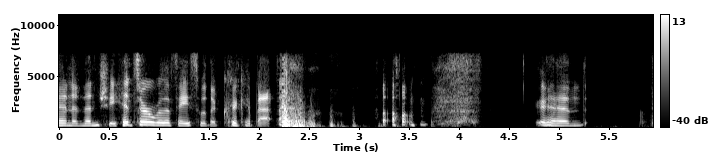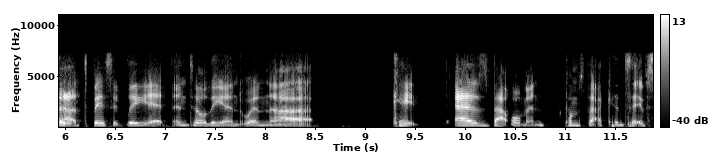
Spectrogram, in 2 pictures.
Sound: laughs

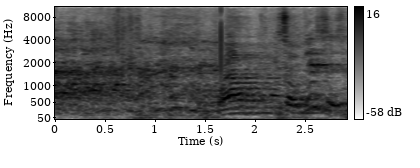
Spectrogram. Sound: laughing

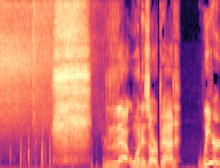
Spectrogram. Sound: helium voice

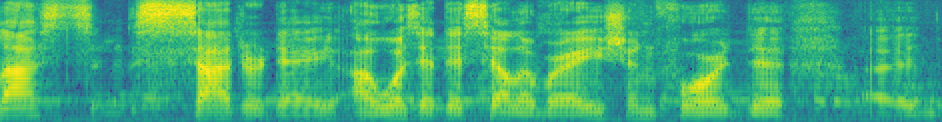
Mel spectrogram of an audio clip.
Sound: speaking French

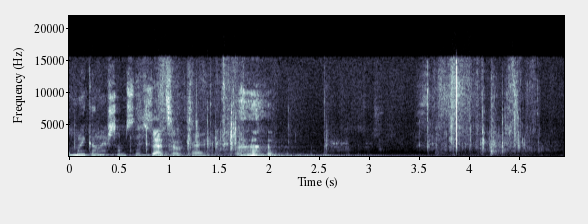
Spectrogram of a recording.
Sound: chuckles

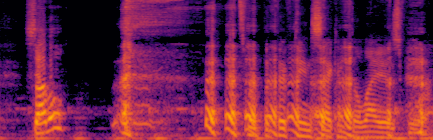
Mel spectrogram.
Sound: laughter

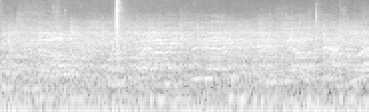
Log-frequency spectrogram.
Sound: lock clicks

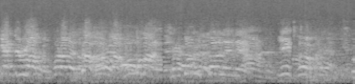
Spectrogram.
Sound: men yelling simultaneously

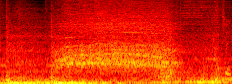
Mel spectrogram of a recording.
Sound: audience gasping

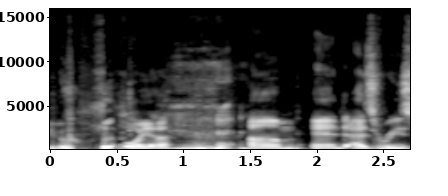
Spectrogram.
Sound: chuckles

